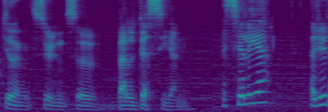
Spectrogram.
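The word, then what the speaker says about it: Baldesion: This is the students of Baldician, not Baldicion.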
